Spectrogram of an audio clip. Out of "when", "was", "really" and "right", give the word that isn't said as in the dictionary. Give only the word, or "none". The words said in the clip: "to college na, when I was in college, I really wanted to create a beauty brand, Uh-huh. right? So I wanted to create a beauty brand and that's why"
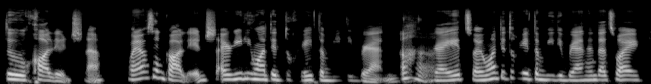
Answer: was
